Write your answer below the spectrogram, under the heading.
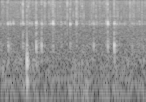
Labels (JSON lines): {"label": "ambient", "recorder": "HydroMoth"}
